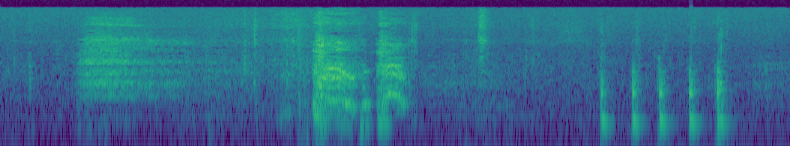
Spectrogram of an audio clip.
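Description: Five quick knocks strike a wooden wall, each giving a short, dull, hollow-sounding thud, after some earlier muffled bumps and noise. The wall is hollow, with an empty space behind the wood.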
